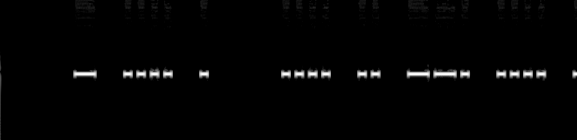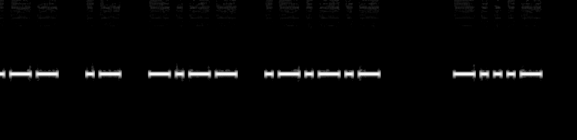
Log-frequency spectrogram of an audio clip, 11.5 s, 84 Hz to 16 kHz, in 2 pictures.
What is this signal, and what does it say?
Morse code, heard as a keyed tone, about 18 wpm, spaced as for 15 wpm, 1000 Hz. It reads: THE HIGHWAY. <BT>
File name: qotdfiles / 15wpm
